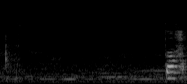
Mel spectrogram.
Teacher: the place of articulation alveolar, manner of articulation plosive.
